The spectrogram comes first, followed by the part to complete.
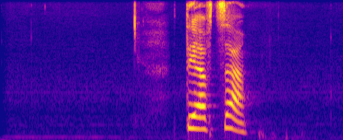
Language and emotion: Russian, angry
